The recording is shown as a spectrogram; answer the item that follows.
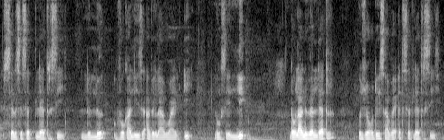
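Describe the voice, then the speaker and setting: A man teaching a reading lesson step by step, patient and repeating each syllable slowly so learners can follow. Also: fairly low pitch, darkish tone. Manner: slow, patient, repeats syllables to model them.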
